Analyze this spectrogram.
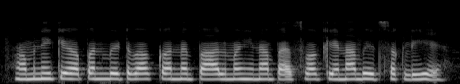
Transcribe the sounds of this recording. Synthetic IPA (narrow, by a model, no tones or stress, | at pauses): ɦəmnikeəpənbeʈʰʋakənəpaːlməɦinapɛsʋakenabʱed͡ʒsəkliɦɛ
